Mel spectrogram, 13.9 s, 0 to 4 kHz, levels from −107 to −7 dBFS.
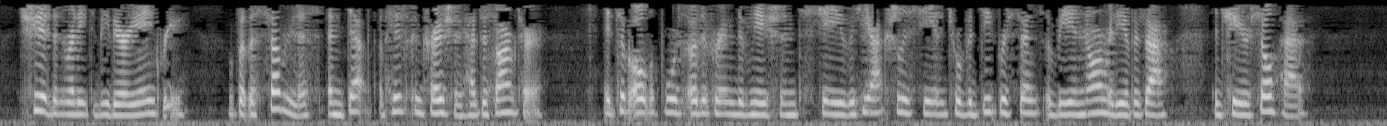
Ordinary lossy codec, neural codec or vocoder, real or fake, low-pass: MP3, 16 kbps; autoencoder, 22.05 kHz, a latent of 192 numbers a frame, VITS, trained on many speakers; fake; 3.6 kHz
